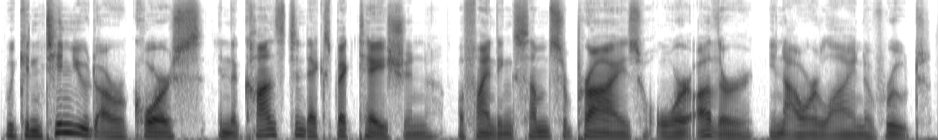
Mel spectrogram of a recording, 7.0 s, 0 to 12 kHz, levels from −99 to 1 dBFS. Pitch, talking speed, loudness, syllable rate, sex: 105 Hz, 160 wpm, -21 LUFS, 4.7 syllables/s, male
